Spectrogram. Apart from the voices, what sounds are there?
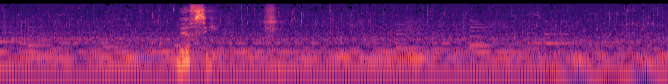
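gently flowing river water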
